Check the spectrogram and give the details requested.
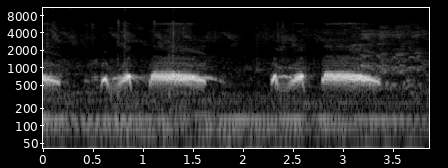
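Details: Spotted dove calling a female, used as a lure: two short, soft introductory hoots, then a long, smooth, mellow coo. The phrase is given twice over a steady low hum.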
